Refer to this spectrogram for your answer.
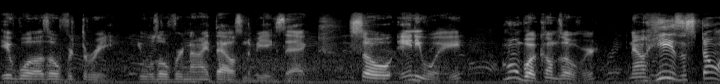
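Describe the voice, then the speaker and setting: A man speaks at a moderate pace in an animated tone, with lively intonation and big swings in loudness. Noticeable background noise runs behind him. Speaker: podcast co-host, gamer. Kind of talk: casual chat, storytelling. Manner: animated, casual.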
